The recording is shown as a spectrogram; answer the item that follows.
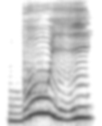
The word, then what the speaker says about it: bouillie: Une bouillie. Une bouillie. Il y a un E muet à la fin du mot bouillie.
